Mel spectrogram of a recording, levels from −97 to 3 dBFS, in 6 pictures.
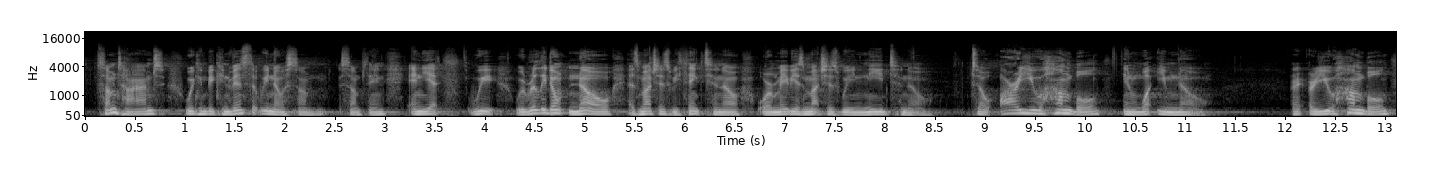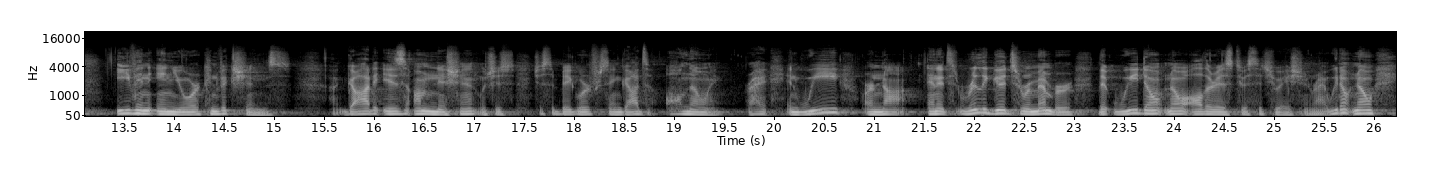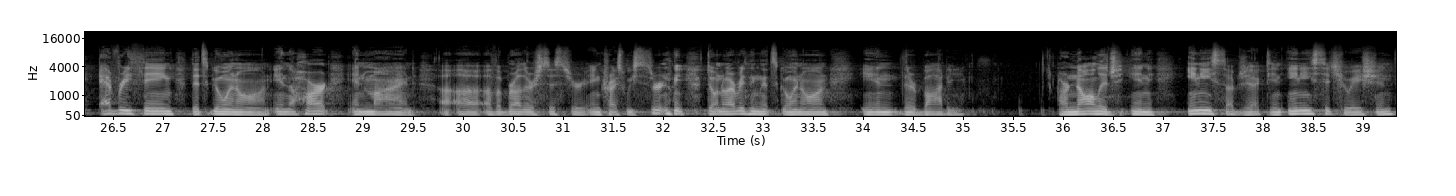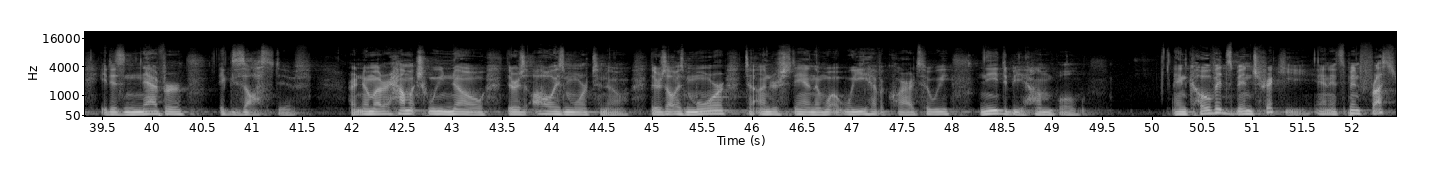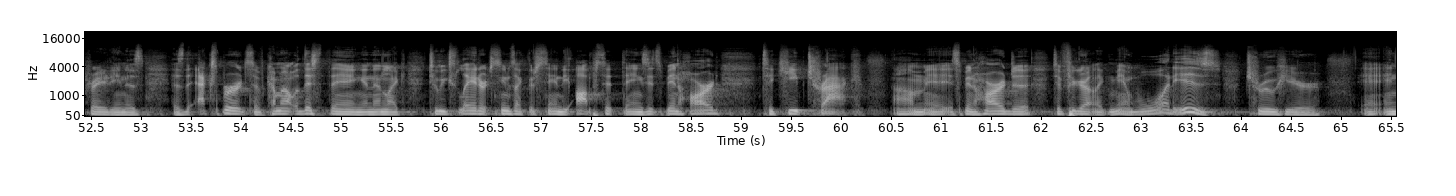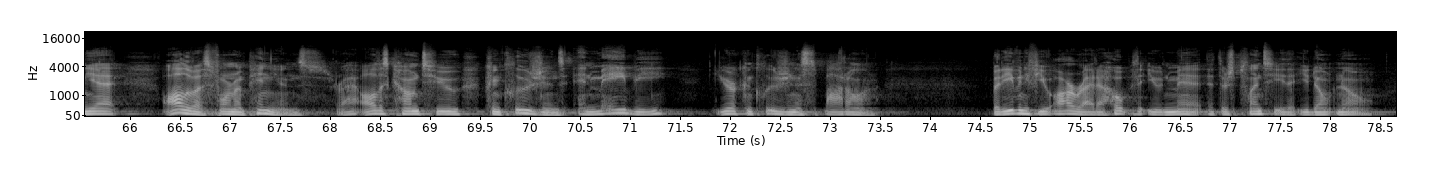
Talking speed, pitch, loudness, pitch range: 190 wpm, 110 Hz, -32 LUFS, 100-120 Hz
